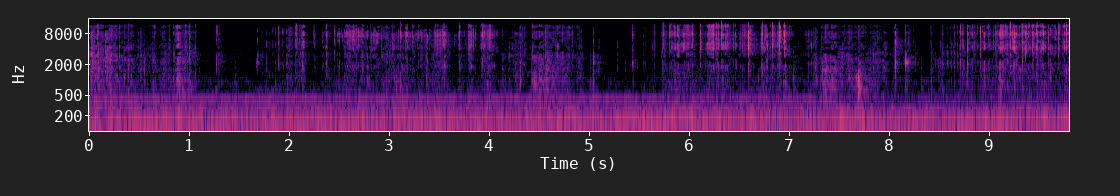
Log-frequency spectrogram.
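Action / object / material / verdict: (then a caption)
scrape / glycerin soap bar / soap / none. A solid translucent orange glycerin soap bar with grid scoring is held in the hand and shaved into cubes with a utility knife blade. Dense, crisp scraping and crackling cuts fill the clip with bright, sharp detail over a steady low hum and a faint constant tone that stops near the end, with a few louder snaps toward the finish.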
